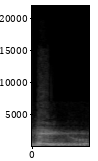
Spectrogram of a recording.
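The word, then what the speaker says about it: Hegel: middle you'd surely say hey go whose name rhymes with Vegas now for 25 points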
